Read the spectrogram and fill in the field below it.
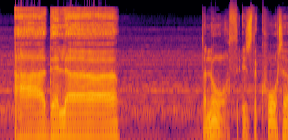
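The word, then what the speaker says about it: AGLA: Then point into the center with the tip of the dagger and pronounce a g a in this way. Adela the north is the quarter of the element of earth.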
